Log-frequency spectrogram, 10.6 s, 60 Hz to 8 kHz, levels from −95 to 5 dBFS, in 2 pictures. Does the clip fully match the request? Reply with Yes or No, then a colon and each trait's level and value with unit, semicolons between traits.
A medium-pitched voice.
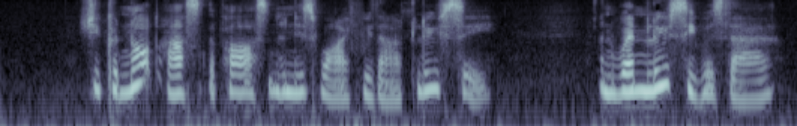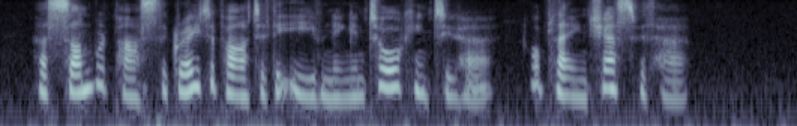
No: high, 225 Hz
